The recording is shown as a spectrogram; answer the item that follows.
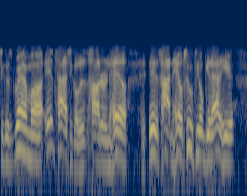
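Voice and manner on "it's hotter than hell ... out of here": put-on older Southern woman's voice, Southern accent.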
